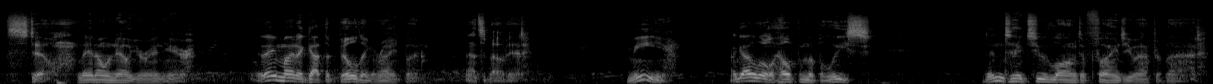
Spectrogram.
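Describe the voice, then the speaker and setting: A man's voice: on the low side, sing-song, moderate pace, long pauses, fairly bright tone, slight background noise. An actor playing an easygoing, sincere, loyal man in a video game cutscene, with an American accent and informal, earnest delivery. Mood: wry, casual. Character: easygoing, loyal, sincere adult man, a yakuza's forgiving pal. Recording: music behind the voice.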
